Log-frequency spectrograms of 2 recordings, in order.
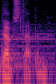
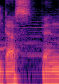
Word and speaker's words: Dubsteppin: Dubsteppin. I said it wrong for a long time. I kept saying dustbin or something.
